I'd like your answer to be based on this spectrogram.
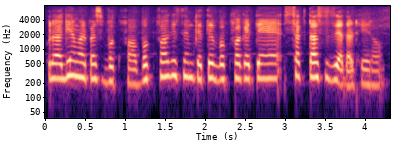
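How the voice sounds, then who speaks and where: A woman's voice: on the high side, a little fast, warm tone, highs cut off. A woman teaching an exam-prep lesson, explaining step by step and answering her own questions.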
